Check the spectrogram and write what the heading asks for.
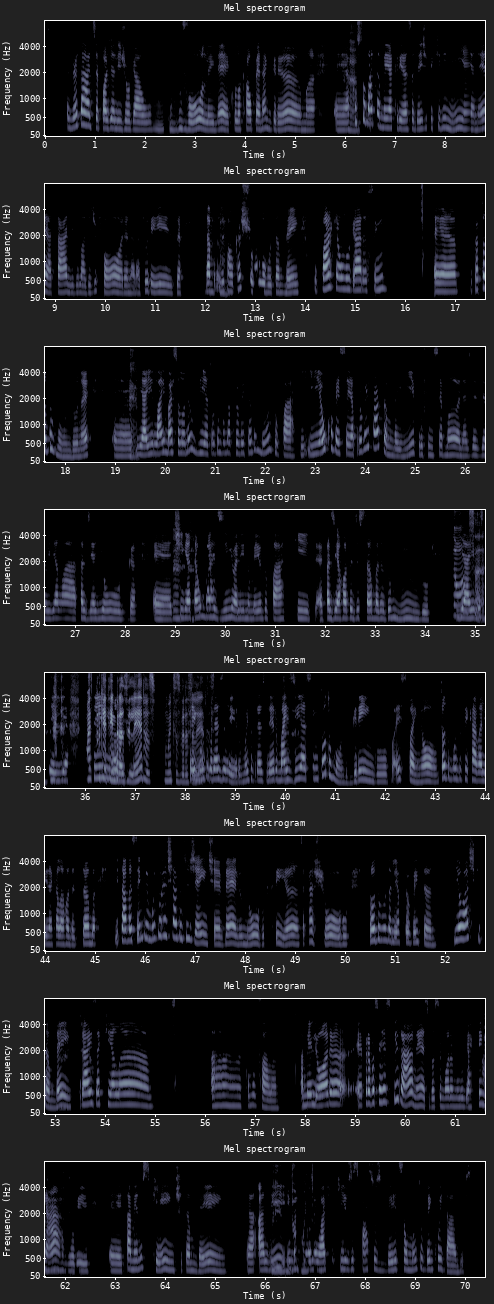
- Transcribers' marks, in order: tapping; tongue click; tongue click
- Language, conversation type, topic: Portuguese, podcast, Como você vê a importância das áreas verdes nas cidades?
